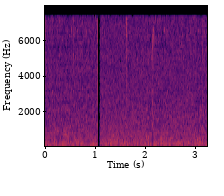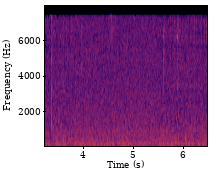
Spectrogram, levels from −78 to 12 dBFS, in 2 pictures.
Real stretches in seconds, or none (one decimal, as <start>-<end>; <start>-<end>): 0.9-2.0; 2.5-3.0; 3.8-5.5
